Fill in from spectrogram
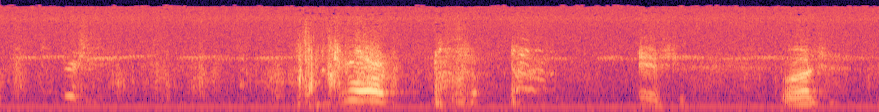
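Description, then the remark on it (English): A man sputters and coughs in several short, gasping bursts as water scooped from a rain barrel is thrown on him, with a steady low hum underneath. “Scoop some water out of that rain barrel there and throw it on him, huh?”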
